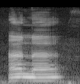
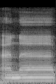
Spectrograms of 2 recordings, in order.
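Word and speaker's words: أنا: Kemudian ada bacaan ana yang aslinya ada matnya, ana panjang, namun karena di sini ada bulatan kecil, ini menunjukkan bahwa huruf tersebut alifnya tidak dibaca ya, alifnya tidak dibaca ya.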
